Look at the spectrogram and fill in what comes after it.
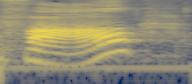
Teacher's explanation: You can see these are labial dental sounds. Labial meaning lip, dental meaning teeth.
